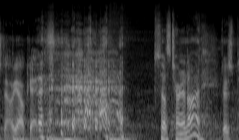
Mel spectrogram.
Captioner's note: laughter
